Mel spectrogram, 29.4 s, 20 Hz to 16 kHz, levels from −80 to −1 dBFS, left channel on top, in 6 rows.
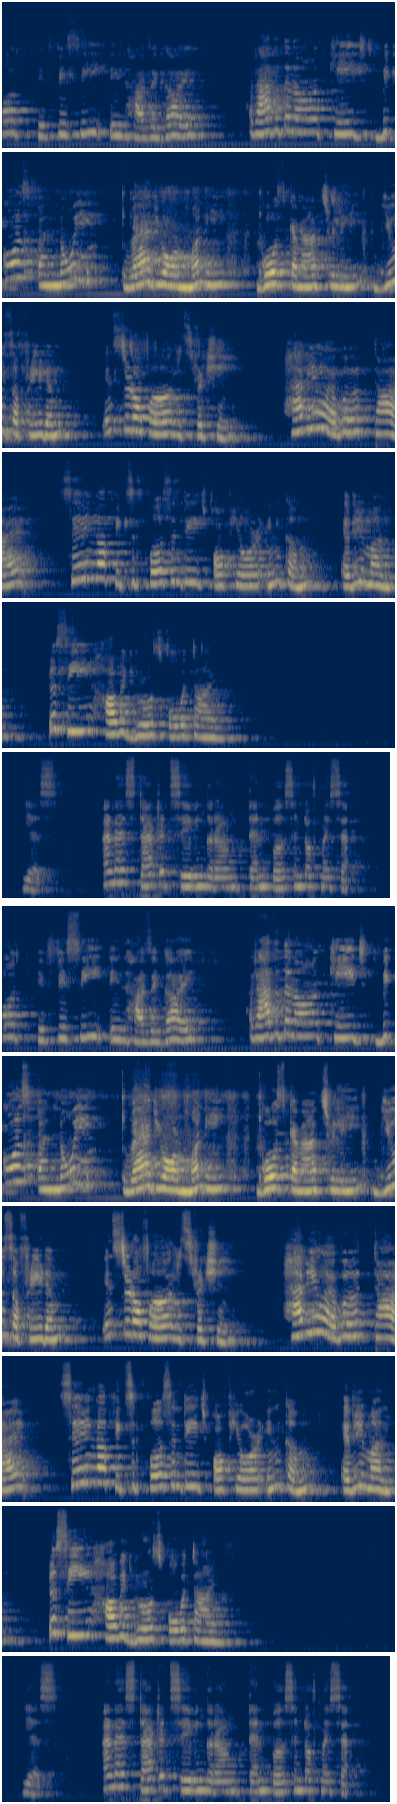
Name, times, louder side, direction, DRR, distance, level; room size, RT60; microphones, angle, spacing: voice 1, 0.0-2.4 3.1-6.1 6.4-10.6 11.1-12.7 13.3-15.1 15.5-18.6 19.0-19.6 20.2-22.5, right 2 dB, 60° right, 4 dB, 3.2 m, -29 dB
voice 2, 24.8-25.2 25.8-28.9, right 1 dB, 15° right, 6 dB, 2.2 m, -37 dB
29.0 x 24.5 x 5.9 m, 0.82 s
head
